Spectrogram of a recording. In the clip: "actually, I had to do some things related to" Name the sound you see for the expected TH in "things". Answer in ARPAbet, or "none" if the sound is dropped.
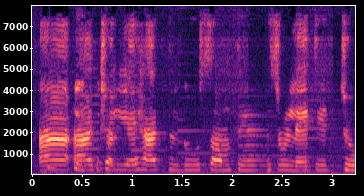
T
